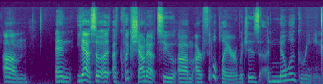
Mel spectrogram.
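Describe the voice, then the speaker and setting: A woman's voice: mid-range voice, expressive, slow, a bit bright, no room sound. A woman co-hosting a podcast, chatting with enthusiasm and frequent restarts. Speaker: podcast co-host and producer. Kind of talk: casual chat.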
